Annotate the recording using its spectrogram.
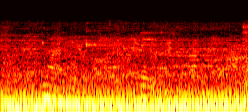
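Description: Room ambience in a large hall: people talking in the background over a loud, steady low hum.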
